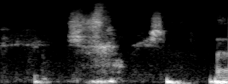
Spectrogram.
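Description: Quiet whispered voice: a short breathy murmur about a second in, among a few faint low bumps.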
